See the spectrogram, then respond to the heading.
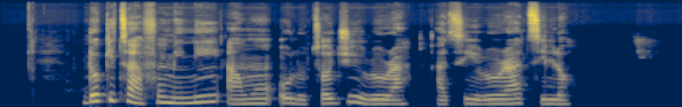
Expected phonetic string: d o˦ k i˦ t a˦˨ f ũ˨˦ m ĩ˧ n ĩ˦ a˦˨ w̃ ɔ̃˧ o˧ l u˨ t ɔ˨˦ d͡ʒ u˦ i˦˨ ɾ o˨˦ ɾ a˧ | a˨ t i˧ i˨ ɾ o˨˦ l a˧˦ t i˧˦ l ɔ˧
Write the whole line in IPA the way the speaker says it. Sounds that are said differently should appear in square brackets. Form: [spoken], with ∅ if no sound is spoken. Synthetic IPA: d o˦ k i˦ t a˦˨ f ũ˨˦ m ĩ˧ n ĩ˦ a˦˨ w̃ ɔ̃˧ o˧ l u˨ t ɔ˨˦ d͡ʒ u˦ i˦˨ ɾ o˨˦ ɾ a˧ | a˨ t i˧ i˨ ɾ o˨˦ [ɾ] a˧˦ t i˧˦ l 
